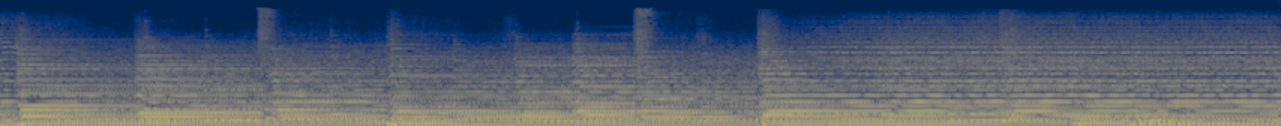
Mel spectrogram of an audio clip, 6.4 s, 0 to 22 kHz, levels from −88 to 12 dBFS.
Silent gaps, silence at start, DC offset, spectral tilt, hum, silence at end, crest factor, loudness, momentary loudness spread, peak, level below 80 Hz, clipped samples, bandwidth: none; 0 s; under 0.1%; -7.5 dB/octave; none; 0 s; 14 dB; -20 LUFS; 3 LU; -6 dBFS; -26 dBFS; under 0.1%; 16 kHz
